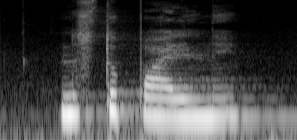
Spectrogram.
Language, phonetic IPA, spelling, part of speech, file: Belarusian, [nastuˈpalʲnɨ], наступальны, adjective, Be-наступальны.ogg
- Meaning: offensive (intended for attack)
